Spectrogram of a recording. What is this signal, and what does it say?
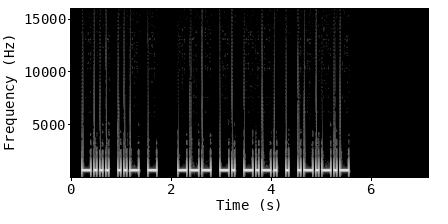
Morse code, heard as a keyed tone, about 20 wpm, 700 Hz. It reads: BUT ONCE.
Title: Sentences from Top 1300 Words 20wpm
